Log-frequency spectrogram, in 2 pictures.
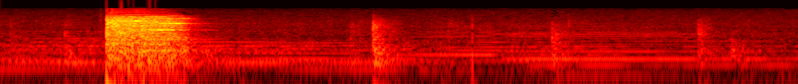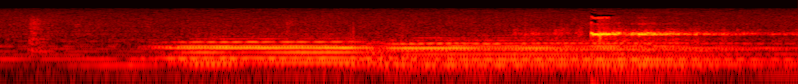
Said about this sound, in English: hearing the pinging of the enemy vessels above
